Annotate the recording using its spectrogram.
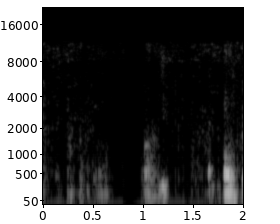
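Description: A quiet pause in speech: faint room tone with one brief soft sound about a second in, then a person's voice starting again near the end.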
